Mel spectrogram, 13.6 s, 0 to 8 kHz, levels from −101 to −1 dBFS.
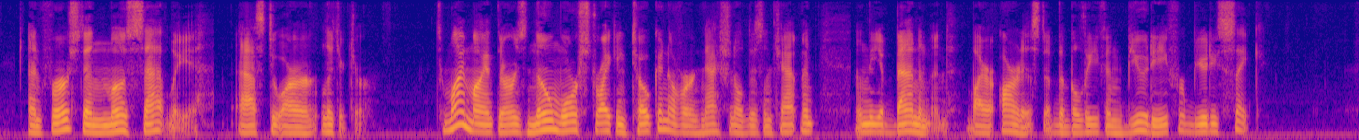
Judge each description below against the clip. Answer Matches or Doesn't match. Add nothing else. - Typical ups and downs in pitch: Matches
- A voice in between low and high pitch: Doesn't match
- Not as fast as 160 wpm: Doesn't match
